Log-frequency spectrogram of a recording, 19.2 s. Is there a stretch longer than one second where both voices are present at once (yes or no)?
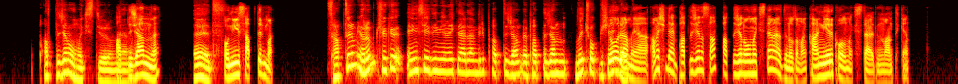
no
